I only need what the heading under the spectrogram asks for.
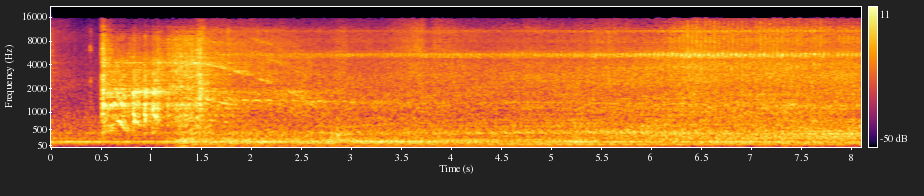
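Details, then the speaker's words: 1993 Infiniti J30, 101,000 miles, six-injector engine, start-up with amp clamp on suspected injector power wire: cranks, catches, settles to slightly uneven idle with faint stumble; roughness on one or two cylinders, worse warm. "has a slightly rough idle but you know take it on the road and you punch it it runs good all the way through the power band"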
